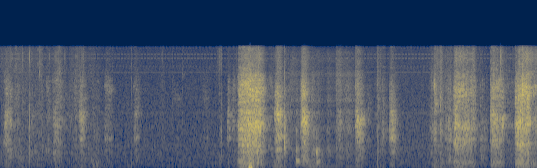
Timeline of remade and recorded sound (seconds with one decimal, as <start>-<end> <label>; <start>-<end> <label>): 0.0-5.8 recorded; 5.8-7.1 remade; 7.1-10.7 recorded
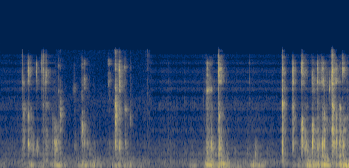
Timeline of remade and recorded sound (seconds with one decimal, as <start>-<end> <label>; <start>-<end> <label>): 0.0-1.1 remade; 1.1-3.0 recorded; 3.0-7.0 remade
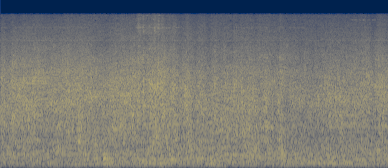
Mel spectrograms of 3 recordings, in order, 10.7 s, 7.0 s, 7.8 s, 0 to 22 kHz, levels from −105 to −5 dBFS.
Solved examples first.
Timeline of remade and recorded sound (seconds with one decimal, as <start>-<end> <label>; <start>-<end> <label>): 0.0-2.4 remade; 2.4-4.5 recorded; 4.5-6.1 remade; 6.1-7.8 recorded

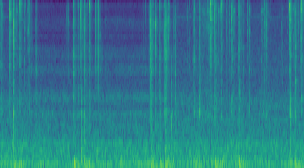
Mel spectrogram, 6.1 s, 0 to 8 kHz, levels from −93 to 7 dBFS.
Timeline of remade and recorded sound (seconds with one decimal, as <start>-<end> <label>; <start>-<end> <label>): 0.0-0.6 recorded; 0.6-3.5 remade; 3.5-6.1 recorded

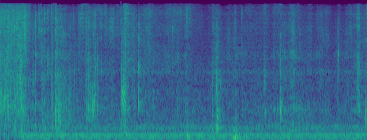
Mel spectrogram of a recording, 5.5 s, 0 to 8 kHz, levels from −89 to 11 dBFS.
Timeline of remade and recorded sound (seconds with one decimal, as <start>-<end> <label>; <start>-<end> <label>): 0.0-5.5 remade

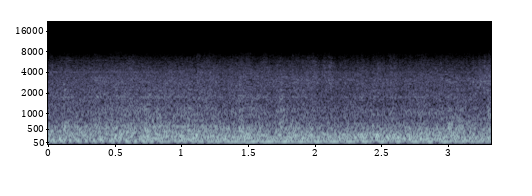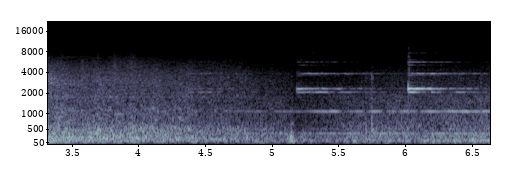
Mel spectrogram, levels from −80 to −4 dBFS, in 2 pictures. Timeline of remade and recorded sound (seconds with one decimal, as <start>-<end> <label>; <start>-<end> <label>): 0.0-6.6 recorded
